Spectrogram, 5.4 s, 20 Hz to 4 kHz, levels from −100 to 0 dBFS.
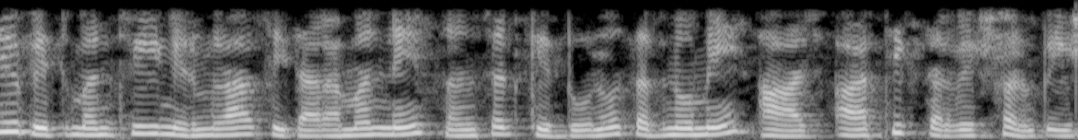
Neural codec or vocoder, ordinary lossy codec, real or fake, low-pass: codec, 16 kHz, 4 kbps, FreqCodec, larger model; none; fake; 3.6 kHz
